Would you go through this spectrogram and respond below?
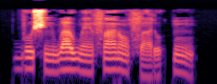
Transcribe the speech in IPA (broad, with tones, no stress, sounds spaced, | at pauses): b o˦ ʃ ĩ˧ w a˦ w ɛ̃˧ f ã˦ ɾ ɔ̃˧ f a˨ ɾ o˨˦ k͡p ũ˦˨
